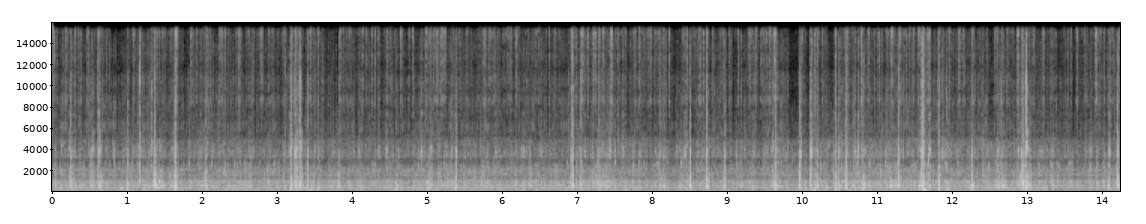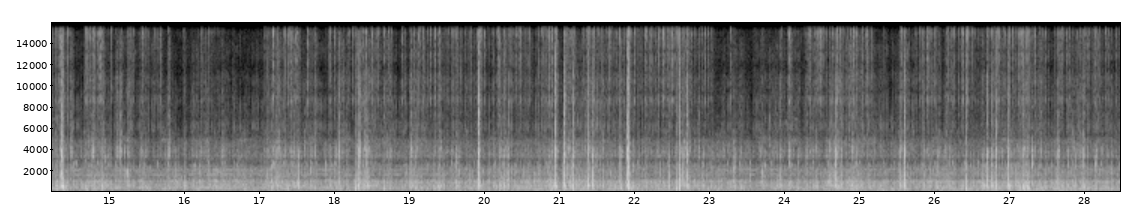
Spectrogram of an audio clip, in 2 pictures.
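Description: E-bike tyres rolling uphill over a loose gravel and stone track: a steady crunching rumble with frequent sharp knocks and rattles as the wheels hit stones.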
